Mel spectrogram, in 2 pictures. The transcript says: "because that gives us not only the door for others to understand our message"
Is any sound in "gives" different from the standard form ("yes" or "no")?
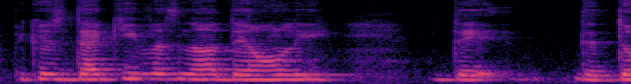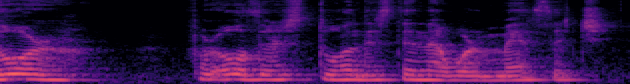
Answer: yes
